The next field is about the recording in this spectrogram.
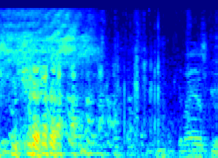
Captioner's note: laughter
